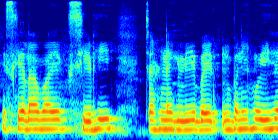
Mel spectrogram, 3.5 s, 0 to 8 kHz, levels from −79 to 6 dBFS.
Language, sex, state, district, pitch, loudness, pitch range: Hindi, male, Uttar Pradesh, Lalitpur, 155 Hz, -15 LUFS, 150-160 Hz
